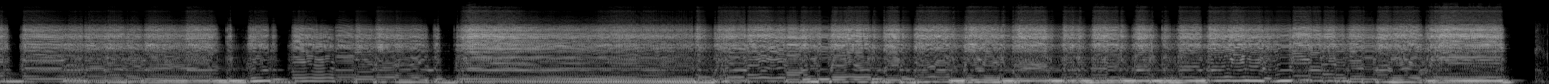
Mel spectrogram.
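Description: Electric guitar run through the distortion section of a Walrus Audio Melee Wall Of Noise pedal, loud bright fuzzy chords played continuously with brief pauses between strums.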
